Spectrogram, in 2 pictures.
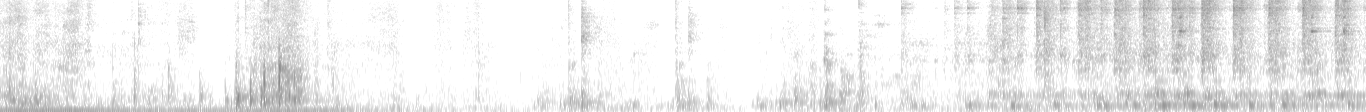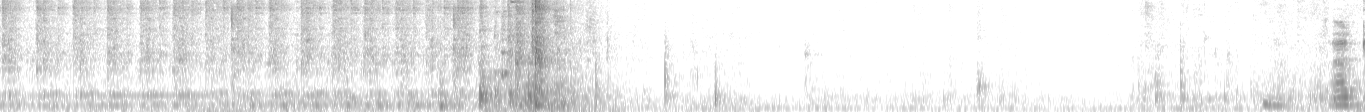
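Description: Sewing machine stitching a party bag, a steady close mechanical whir with fast needle clatter running for several seconds, with quieter handling noises before and after.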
